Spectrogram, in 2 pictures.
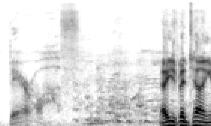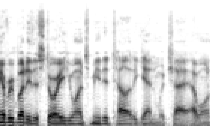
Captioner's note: some chuckles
